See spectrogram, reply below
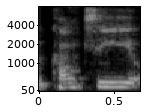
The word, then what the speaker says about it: Kongzi: Do I do Kongzi or Kongja, which is the way Koreans would pronounce it?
